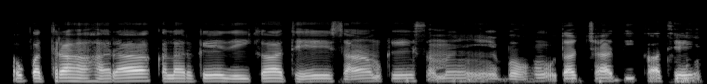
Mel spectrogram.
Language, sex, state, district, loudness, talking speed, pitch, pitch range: Chhattisgarhi, male, Chhattisgarh, Sarguja, -19 LUFS, 135 wpm, 145 Hz, 135-150 Hz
